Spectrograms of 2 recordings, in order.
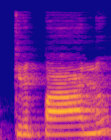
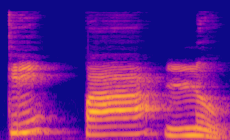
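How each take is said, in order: First: Said in the usual way. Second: "कृपालु" in three separated parts; syllable by syllable. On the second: Shown as a demonstration. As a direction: break "कृपालु" up with pauses. Teacher sounds out, then blends. ("कृपालु" को तोड़कर पढ़ना)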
